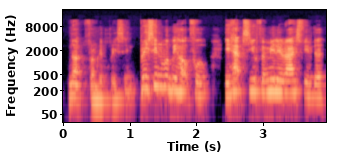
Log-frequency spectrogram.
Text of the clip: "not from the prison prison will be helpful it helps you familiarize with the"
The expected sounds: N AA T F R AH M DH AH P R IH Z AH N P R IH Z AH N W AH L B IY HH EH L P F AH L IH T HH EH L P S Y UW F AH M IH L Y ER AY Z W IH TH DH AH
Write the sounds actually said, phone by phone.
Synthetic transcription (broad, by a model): N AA T F R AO M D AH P R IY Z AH N P R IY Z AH N W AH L B IY HH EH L P F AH L IH T HH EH P S Y UW F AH M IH L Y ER AY S W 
